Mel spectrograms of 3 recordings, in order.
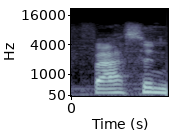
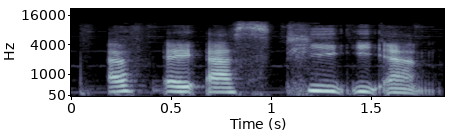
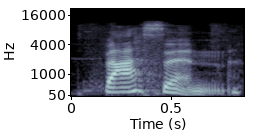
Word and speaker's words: fasten: It's spelled F A S T E N. Right. So, it would be fasten. No. No. Right. Fasen. Fasten. The T kind of becomes silent.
